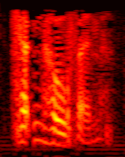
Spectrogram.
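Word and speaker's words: Kettenhofen: Kettenhoffen.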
